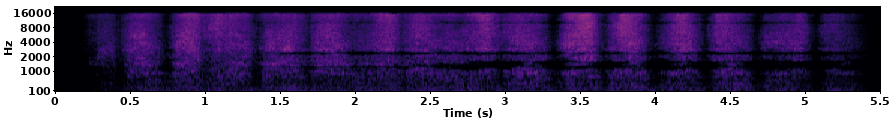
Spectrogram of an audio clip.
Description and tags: made with jewelry on a table
scratch, itchy, slide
